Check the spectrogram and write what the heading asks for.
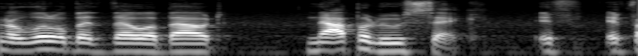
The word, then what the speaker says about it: Naparusek: little bit though about napolusic if if I'm pronouncing that right yep perfect sick I have a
